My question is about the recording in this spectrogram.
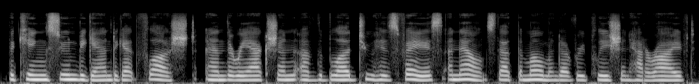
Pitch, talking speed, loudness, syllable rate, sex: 205 Hz, 205 wpm, -15 LUFS, 5.1 syllables/s, female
